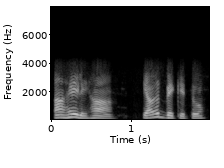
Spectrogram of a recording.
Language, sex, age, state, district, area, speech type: Kannada, male, 18-30, Karnataka, Uttara Kannada, rural, conversation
